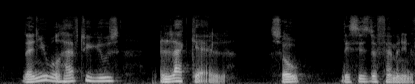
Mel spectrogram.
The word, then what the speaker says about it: laquelle: so basically same rule, QU, U is not pronounced here, and then you get this double LE, well, phonetically here, it is the same as what we have here, so laquelle.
